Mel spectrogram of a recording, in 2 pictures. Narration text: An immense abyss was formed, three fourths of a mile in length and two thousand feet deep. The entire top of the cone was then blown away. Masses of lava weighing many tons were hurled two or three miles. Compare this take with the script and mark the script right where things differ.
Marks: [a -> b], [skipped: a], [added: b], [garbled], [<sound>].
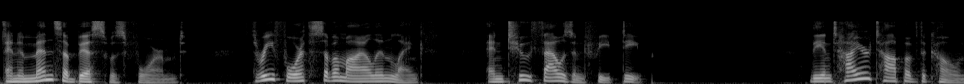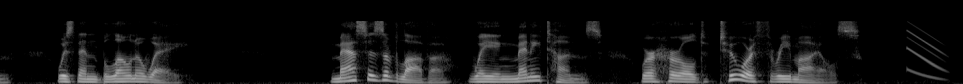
An immense abyss was formed, three fourths of a mile in length and two thousand feet deep. The entire top of the cone was then blown away. Masses of lava weighing many tons were hurled two or three miles. [chirp]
